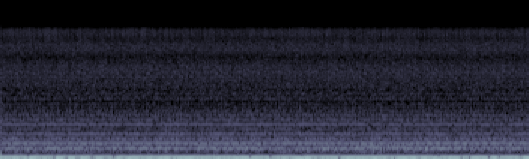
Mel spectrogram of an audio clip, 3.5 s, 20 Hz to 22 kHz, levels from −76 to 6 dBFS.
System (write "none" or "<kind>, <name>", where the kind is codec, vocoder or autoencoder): vocoder, WaveNeXt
